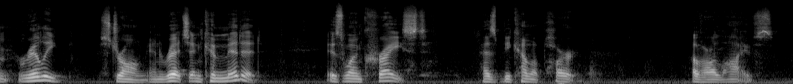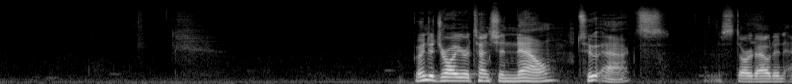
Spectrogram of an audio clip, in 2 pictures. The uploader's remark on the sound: Message preached at Word Of Hope on July 23, 2023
